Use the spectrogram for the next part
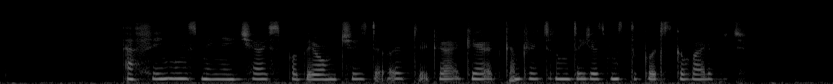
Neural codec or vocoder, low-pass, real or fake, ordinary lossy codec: codec, 16 kHz, 1 kbps, FunCodec, trained on LibriTTS, 50 frames a second; none; fake; none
